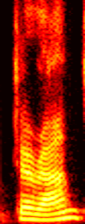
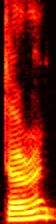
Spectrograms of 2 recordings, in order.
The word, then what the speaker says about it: Durrant: as sir caroline said i'm durant or durant depending how you want to pronounce it it's not quite all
